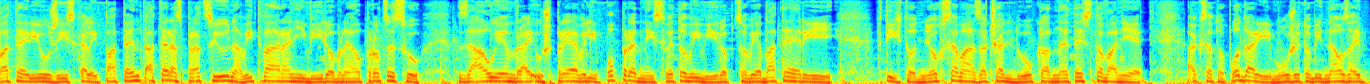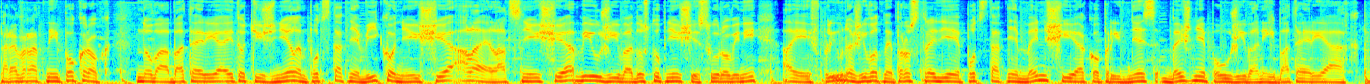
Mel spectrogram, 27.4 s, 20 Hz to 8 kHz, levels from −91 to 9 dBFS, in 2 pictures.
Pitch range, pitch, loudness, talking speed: 115-135 Hz, 125 Hz, -10 LUFS, 140 wpm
